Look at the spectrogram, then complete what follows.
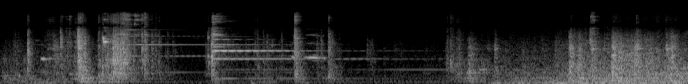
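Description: Vintage electric tram heard from its driver's cab: clicks and knocks from the controls, then two metallic strikes about a second apart that ring on for a couple of seconds. Near the end the tram's running noise rises as it gets under way.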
